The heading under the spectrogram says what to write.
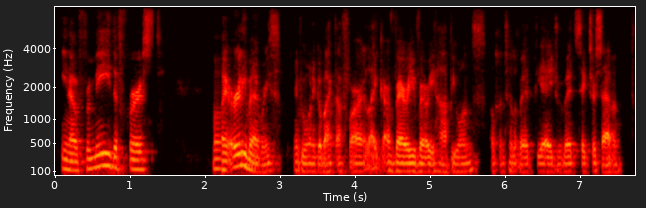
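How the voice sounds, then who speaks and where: Here is a man with a Dublin accent and a fairly low pitch. He talks at a very fast pace with ordinary pitch variation. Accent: Irish (Dublin). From Ireland, Dublin. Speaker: sales executive. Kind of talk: interview. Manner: energetic.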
